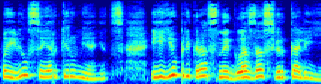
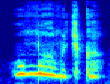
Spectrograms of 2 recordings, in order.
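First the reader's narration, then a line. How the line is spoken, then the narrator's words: Whisper. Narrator (Russian): прошептала Розалия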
